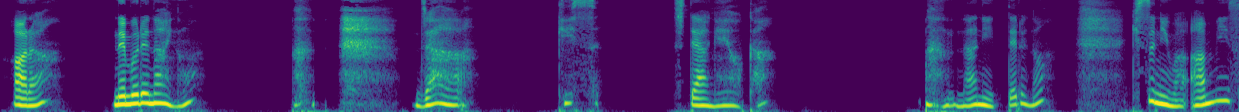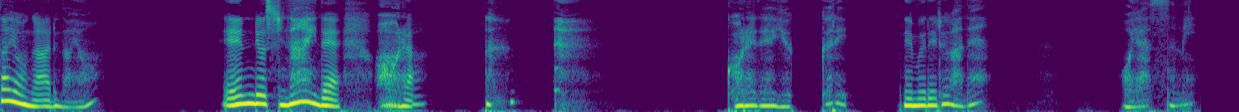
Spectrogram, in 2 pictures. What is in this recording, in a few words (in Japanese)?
josei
